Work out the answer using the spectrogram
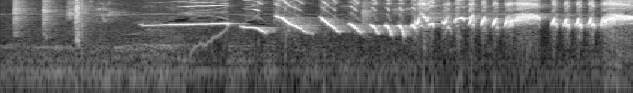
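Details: White-rumped shama delivering a long clear whistle, then fast descending slurred notes breaking into a rapid high chattering trill, loud and close.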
